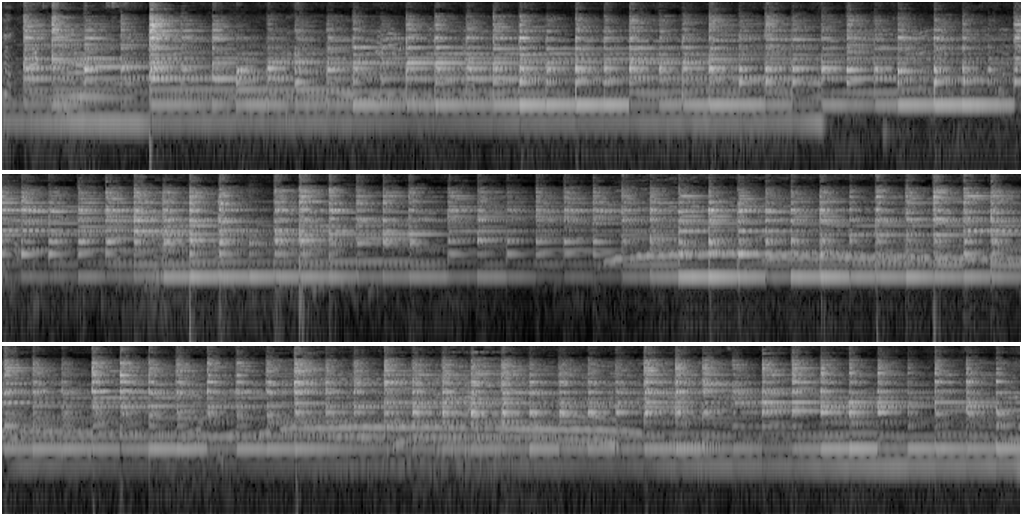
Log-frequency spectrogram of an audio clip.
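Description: Puja hand bells rung rapidly and without a break during the aarti, giving a steady ringing tone. A second, lower bell tone drops out for several seconds in the middle and then returns.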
